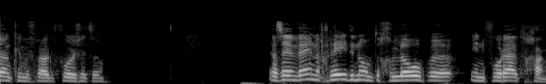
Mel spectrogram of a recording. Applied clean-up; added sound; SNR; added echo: neural mask model DeepFilterNet 3.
